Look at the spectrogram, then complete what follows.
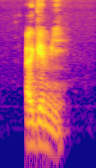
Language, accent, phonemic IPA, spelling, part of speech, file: French, France, /a.ɡa.mi/, agamie, noun, LL-Q150 (fra)-agamie.wav
- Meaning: agamogenesis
